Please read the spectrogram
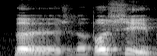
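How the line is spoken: Sudden exclamation. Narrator (French): s'écria-t-il tout à coup

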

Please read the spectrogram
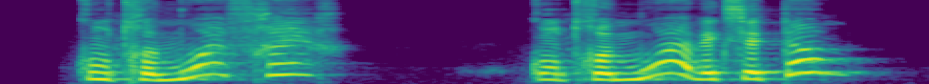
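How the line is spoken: Exclaiming. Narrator (French): s'écria Raoul

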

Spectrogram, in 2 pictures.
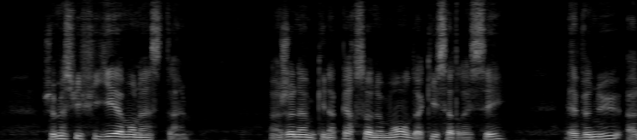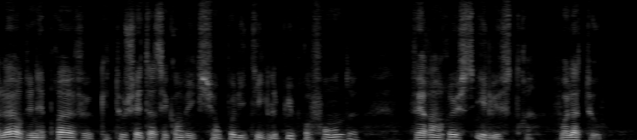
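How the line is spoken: Deferential tone. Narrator (French): Razumov disait d'un ton déférent

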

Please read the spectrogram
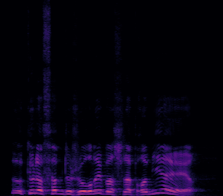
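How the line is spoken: Woman exclaiming. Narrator (French): s'écria celle qui était entrée de bord

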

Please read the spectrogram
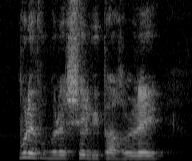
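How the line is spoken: Humble, submissive tone. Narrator (French): dit Flore d'un ton humble et soumis

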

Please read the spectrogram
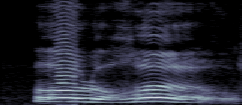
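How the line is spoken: Several women laughing, exclaiming. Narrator (French): s'écrièrent plusieurs femmes en riant

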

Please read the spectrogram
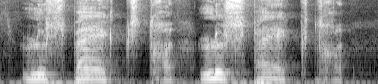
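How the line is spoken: Muffled terrified repeated cries. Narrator (French): Stenio, saisi d'une terreur incompréhensible, s'écria à plusieurs reprises, d'une voix étouffée

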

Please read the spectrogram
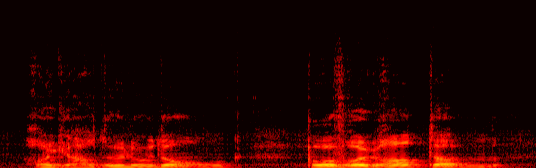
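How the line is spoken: Said quietly. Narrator (French): dit à voix basse Madame du Tillet

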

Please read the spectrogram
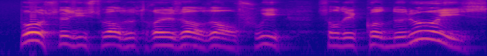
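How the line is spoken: Gruff exclamation. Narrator (French): s'écria d'une voix rude

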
